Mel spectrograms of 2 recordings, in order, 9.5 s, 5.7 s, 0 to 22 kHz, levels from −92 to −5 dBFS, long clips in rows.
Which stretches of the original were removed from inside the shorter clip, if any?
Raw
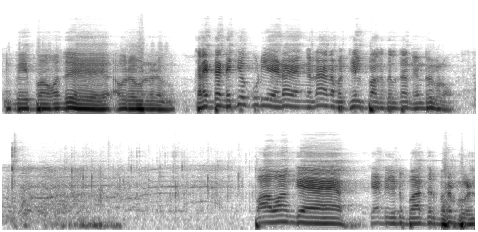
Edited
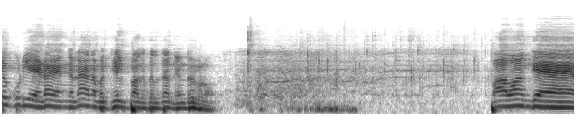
none

